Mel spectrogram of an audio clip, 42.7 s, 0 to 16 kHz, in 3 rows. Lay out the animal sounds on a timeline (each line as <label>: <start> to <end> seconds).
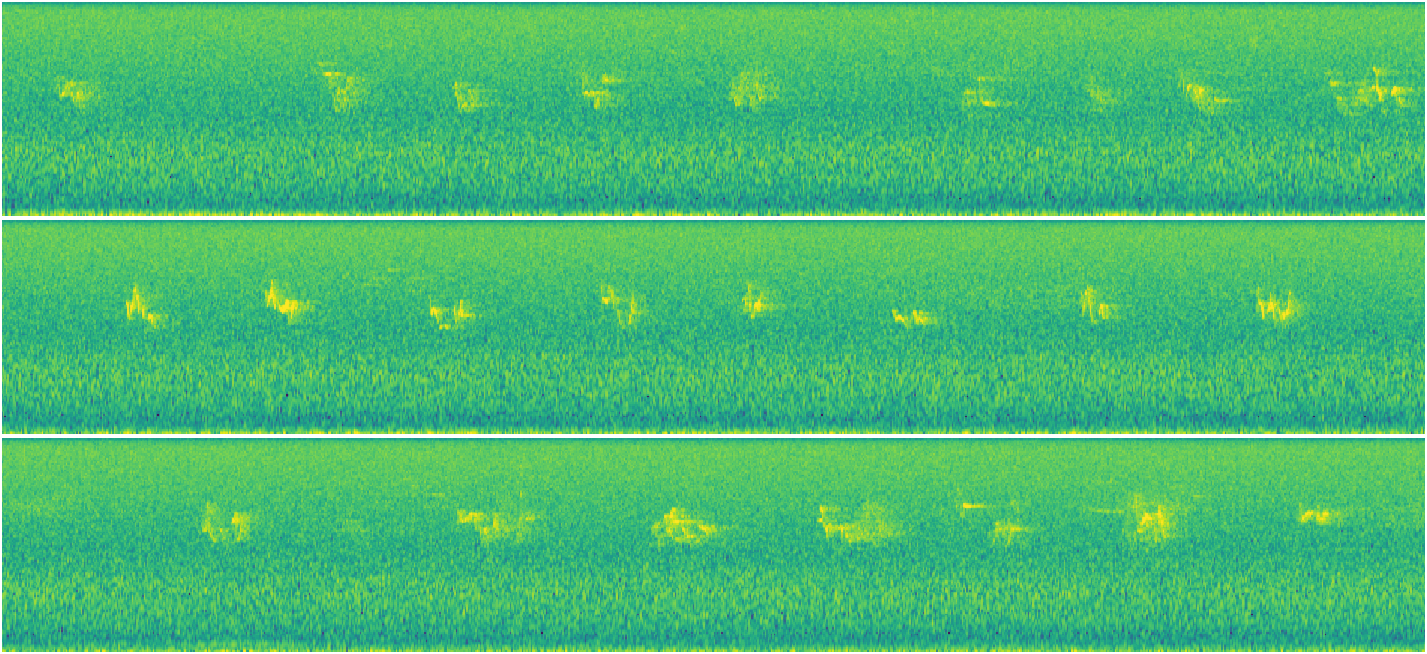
Red-eyed Vireo (Vireo olivaceus): 0.0 to 42.7 seconds
Black-throated Blue Warbler (Setophaga caerulescens): 39.1 to 40.4 seconds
